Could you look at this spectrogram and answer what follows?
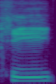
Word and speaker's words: Qi: Yes, chi, you call it chi.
